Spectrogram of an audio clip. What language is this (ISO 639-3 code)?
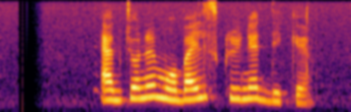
ben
